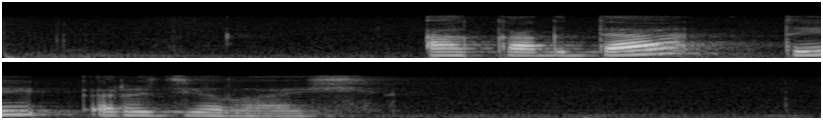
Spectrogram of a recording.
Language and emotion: Russian, neutral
